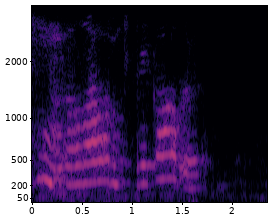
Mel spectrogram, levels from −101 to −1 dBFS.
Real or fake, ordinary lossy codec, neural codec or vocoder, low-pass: fake; Opus, 32 kbps; codec, 16 kHz in and 24 kHz out, 1.1 kbps, FireRedTTS-2 codec; 3.6 kHz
